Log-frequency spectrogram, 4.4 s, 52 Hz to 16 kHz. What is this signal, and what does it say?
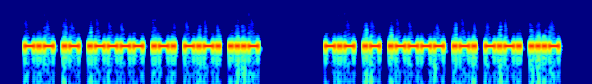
Morse code, heard as a keyed tone, about 50 wpm, 700 Hz. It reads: KA1RCV KA1RCV
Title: USA Call Signs - 6 Characters - Repeated 2x - 50wpm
